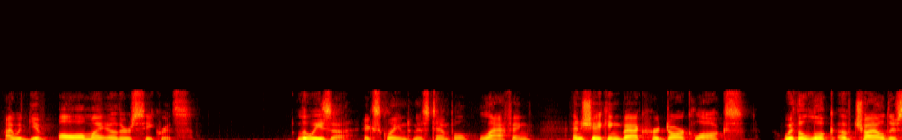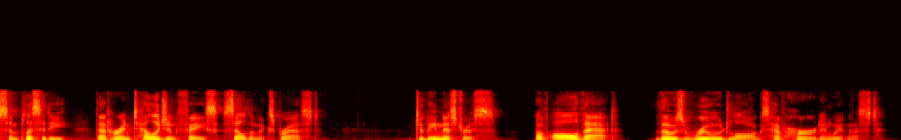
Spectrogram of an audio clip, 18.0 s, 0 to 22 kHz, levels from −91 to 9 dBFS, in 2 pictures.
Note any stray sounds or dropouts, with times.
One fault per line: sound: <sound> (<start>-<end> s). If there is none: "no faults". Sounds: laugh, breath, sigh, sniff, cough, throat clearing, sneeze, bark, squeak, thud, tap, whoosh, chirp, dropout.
no faults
